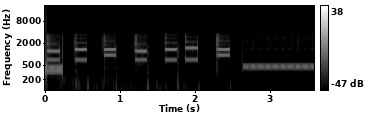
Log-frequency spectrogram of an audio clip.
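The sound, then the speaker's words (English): A telephone number is dialed to call the caller's father: seven short, evenly spaced touch-tone beeps of varying pitch, followed by a steady, continuous tone. No one speaks. “We're going to listen in, and you call him right here, okay?”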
